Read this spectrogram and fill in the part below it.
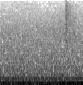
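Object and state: Nothing is struck.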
